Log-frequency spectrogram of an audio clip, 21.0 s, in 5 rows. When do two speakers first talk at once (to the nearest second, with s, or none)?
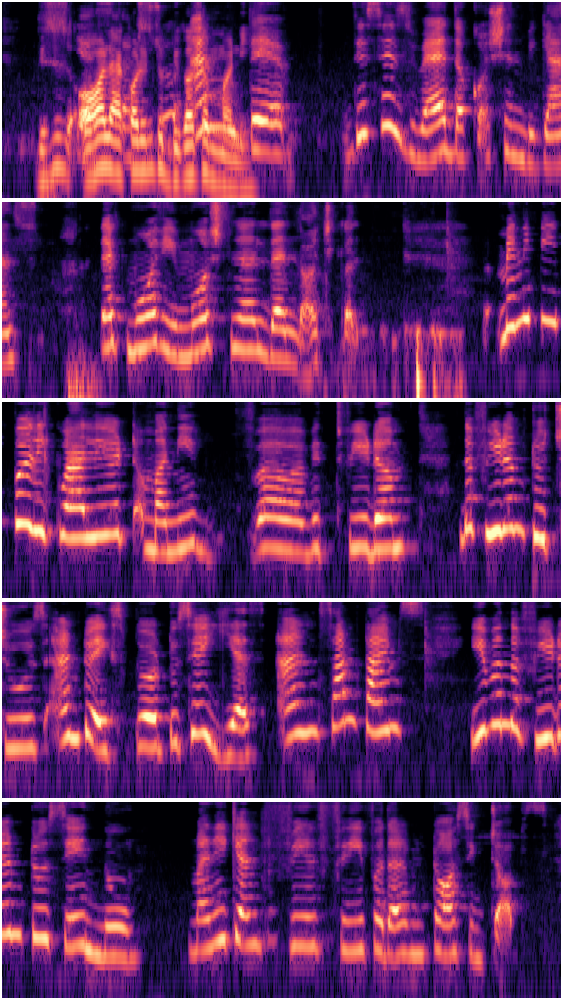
1 s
